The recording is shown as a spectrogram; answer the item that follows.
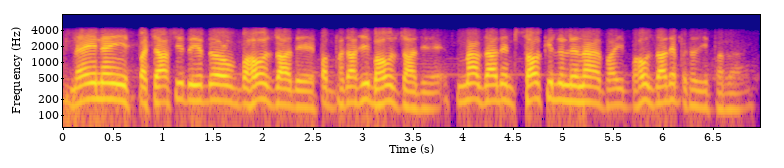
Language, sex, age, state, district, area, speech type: Urdu, male, 18-30, Bihar, Khagaria, rural, conversation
